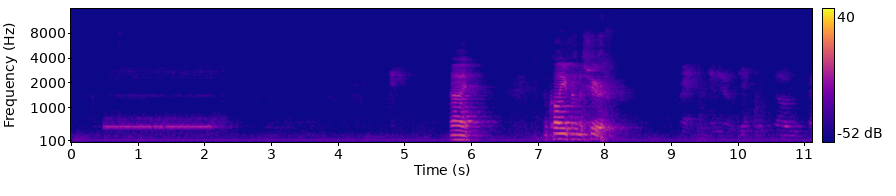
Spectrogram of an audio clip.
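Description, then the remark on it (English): A single ringback tone purrs on a phone line for about a second and a half over a low steady hum, then voices speak in short bursts afterward. “He didn't pick up. He's about learning the shir, except he's got cut off. Try it again.”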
